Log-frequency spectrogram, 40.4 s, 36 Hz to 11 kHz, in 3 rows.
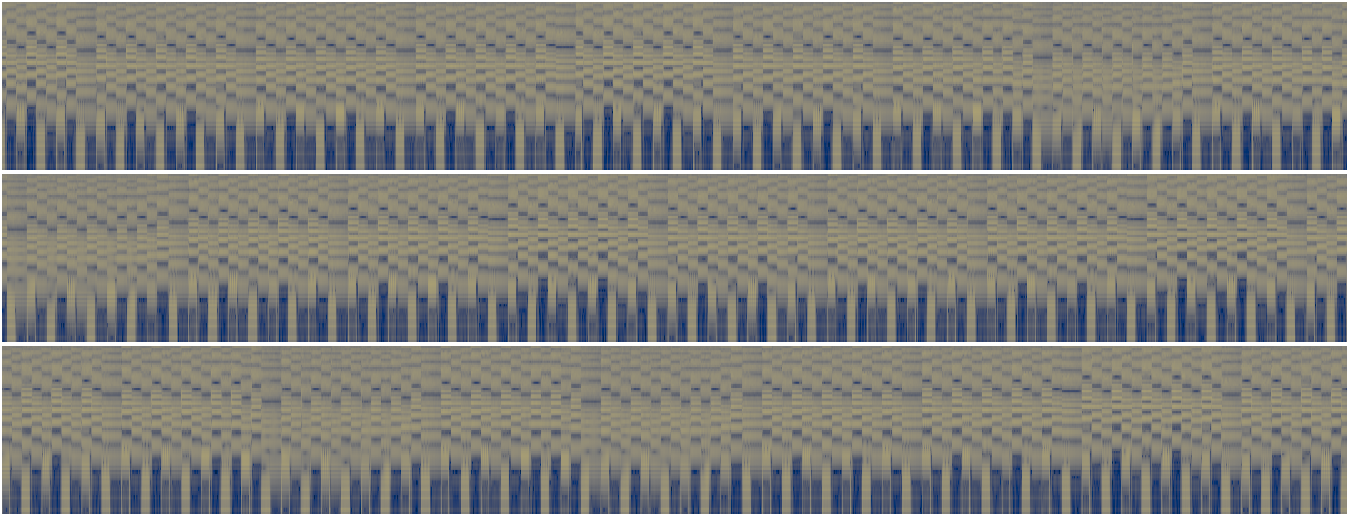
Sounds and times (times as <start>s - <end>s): Video game music: 0.0s - 40.3s.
